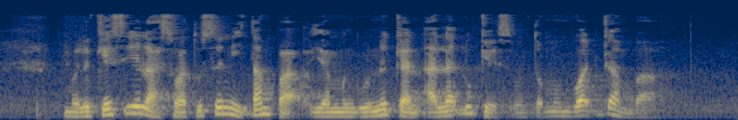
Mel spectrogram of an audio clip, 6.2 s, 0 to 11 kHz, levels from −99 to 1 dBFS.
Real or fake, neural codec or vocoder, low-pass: real; none; 7.2 kHz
